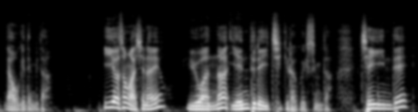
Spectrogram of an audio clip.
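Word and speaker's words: Johanna: 유튜브 채널인 거 같아요 이분도 제이루 쓰지만 발음은 요로 한다라는 것 게르만 식으로 발음을 한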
